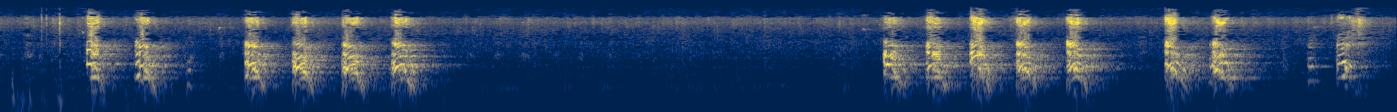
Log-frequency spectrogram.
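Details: Labrador Retriever puppy reacting to a rat with rapid bursts of sharp, yappy barks, about five in quick succession, a silent stretch of several seconds, then another fast series of barks.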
